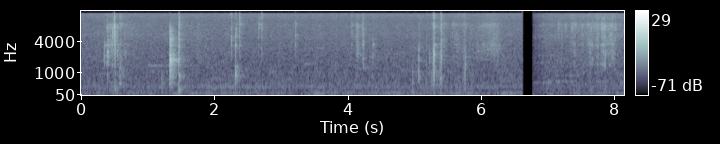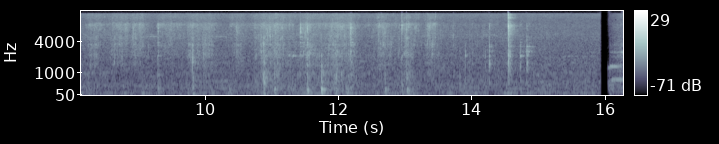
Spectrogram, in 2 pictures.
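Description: Faint kitchen handling sounds: a few light clicks and taps while soup base is poured into a stainless steel bowl. After a cut, a utensil stirs a mayonnaise-dressed salad in the bowl, with soft wet squishes and clusters of clicks against the metal.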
